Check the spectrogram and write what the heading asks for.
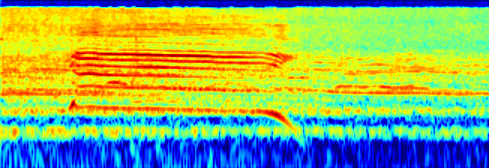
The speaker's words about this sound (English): bees flew out, leaving piles of clothes on the floor. They flew out the doors and into the sky in a big swarm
